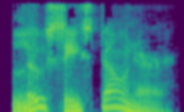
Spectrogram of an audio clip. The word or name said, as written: Lucy Stoner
